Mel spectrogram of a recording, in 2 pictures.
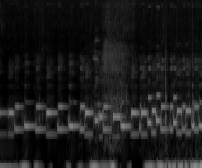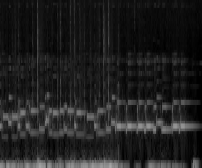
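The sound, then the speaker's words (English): A quick solo on a Chinese toy piano with only one octave and black keys that don't play: bright, tinny notes hopping up and down within a narrow range, with dull low thumps underneath through the middle, ending on a sustained note. “You like that solo? It only has one octave, and you can't play the black keys on it”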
